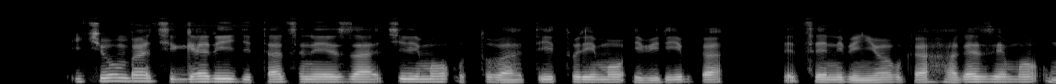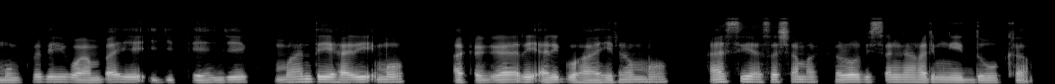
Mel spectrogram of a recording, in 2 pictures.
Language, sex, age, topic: Kinyarwanda, male, 18-24, finance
